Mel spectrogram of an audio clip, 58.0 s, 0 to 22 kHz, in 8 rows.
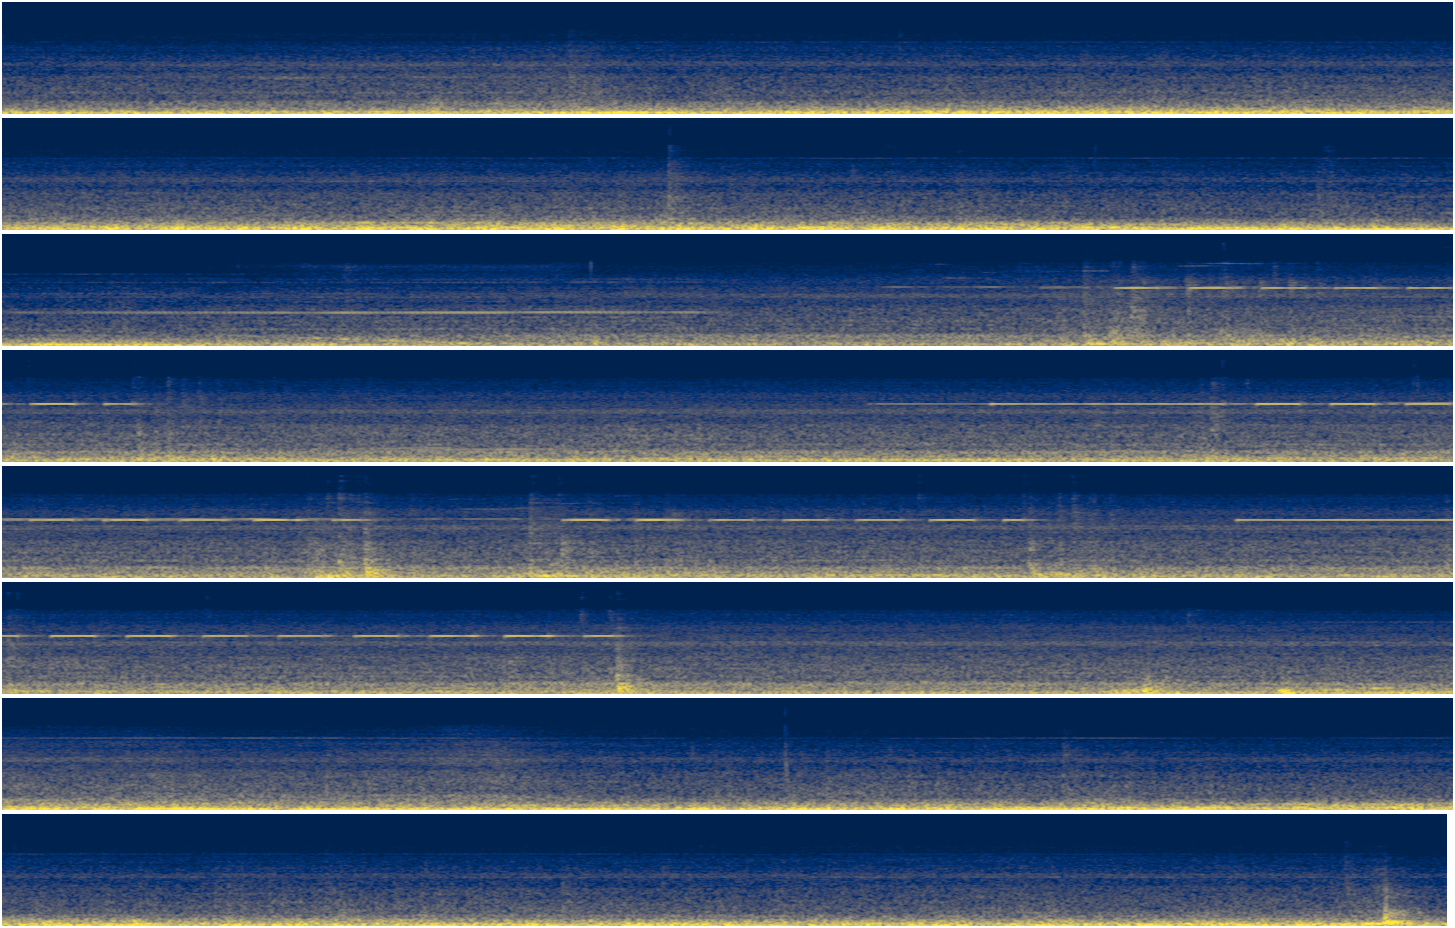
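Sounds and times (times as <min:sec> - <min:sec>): tram rumbling along track: 0:00.0 - 0:58.0
short steady tone: 0:14.0 - 0:18.2, 0:26.1 - 0:34.2.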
